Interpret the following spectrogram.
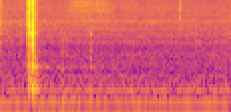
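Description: Small metal scissors giving a single sharp click about a third of a second in, over a faint steady hum.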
